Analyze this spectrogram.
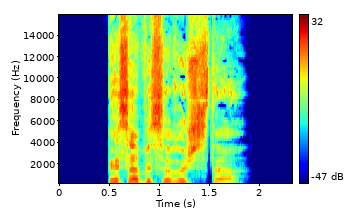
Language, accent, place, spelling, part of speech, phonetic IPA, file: German, Germany, Berlin, besserwisserischster, adjective, [ˈbɛsɐˌvɪsəʁɪʃstɐ], De-besserwisserischster.ogg
- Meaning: inflection of besserwisserisch: 1. strong/mixed nominative masculine singular superlative degree 2. strong genitive/dative feminine singular superlative degree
